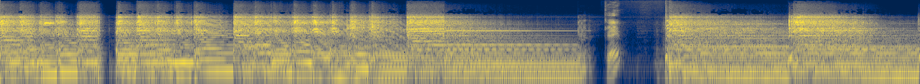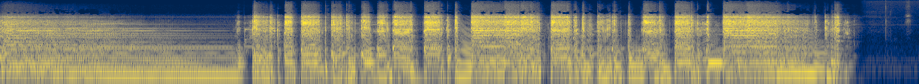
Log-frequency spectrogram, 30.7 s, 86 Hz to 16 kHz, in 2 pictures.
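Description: Macmull T-Classic electric guitar played through a Vox MVX150H NuTube amp head on its crunch channel: distorted chords and riffs with an overdriven edge. After a brief break about ten seconds in, a chord rings out for several seconds, then choppy rhythm playing follows until just before the end.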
